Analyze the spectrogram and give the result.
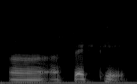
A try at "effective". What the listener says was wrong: Effective. You have to enunciate the word E because if that sounds effective, it's a different meaning.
